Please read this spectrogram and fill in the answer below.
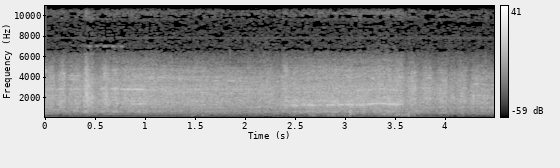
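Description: Cabin noise inside a Škoda rally car slowing hard for a tight right-hand bend: engine off the throttle with its note sinking, over a steady rumble of tyres and road, and a thin whine rising and falling in the second half.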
